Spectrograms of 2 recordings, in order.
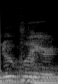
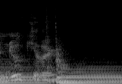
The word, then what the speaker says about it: nuclear: with no fear though how the pronunciation went from nuclear to nucular still remains on killer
